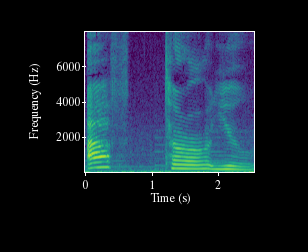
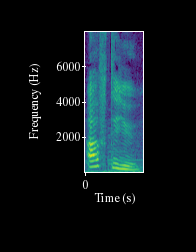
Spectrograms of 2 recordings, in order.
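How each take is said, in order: First: It is said slowly. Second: It is said fast.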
